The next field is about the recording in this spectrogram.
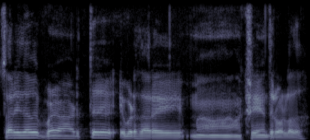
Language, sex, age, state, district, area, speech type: Malayalam, male, 30-45, Kerala, Pathanamthitta, rural, spontaneous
